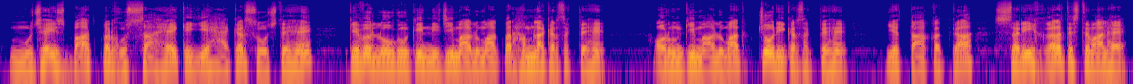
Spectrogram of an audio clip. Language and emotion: Urdu, angry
